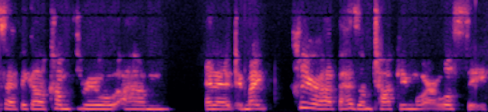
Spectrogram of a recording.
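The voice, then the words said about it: Crackly voice from a cold. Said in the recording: “I'm coming off of a little bit of a cold, so my voice is a little crackly”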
